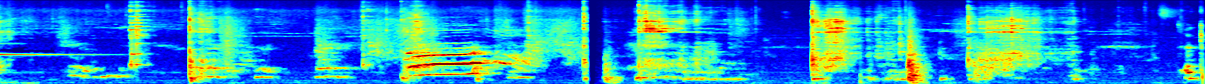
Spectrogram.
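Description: Steel spoon scraping and clinking against a frying pan and a steel plate as fried bread pieces are stirred and scooped out, in a series of separate short scrapes and clinks.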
